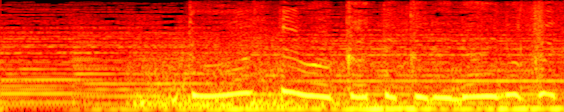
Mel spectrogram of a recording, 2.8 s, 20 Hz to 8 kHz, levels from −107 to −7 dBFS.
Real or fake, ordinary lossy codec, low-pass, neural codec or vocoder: real; none; none; none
